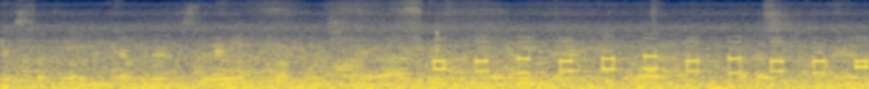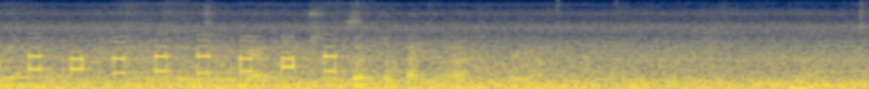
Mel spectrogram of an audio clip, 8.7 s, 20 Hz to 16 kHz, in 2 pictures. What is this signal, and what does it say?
DTMF, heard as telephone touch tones, dialled by machine, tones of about 60 ms, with the noise inside a subway train. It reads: 7424894241*98263506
